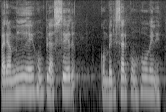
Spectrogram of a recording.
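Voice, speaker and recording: Behind this woman, background noise is noticeable. Her intonation stays fairly even at a medium pitch. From Cuba. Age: 70s. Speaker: neurosurgeon and human rights activist. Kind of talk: testimony talk to a youth summit. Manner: conversational.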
